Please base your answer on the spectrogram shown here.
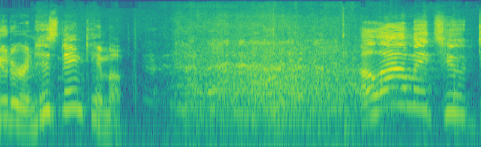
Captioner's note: audience laughter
